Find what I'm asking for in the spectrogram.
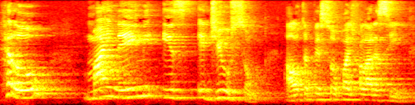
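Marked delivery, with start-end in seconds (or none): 0.1-3.4 Hello rising and higher, my name is Edilson slowed right down; slow model introduction. Shown as a demonstration. Teacher showing students how to introduce themselves, slow. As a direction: introduce yourself slowly and clearly. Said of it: "você também pode se apresentar".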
